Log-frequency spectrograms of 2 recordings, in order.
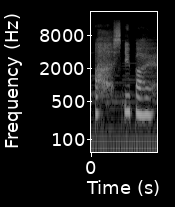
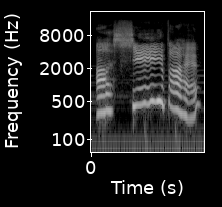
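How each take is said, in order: First: The first consonant is said short and quick. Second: The first consonant is stretched out very long.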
